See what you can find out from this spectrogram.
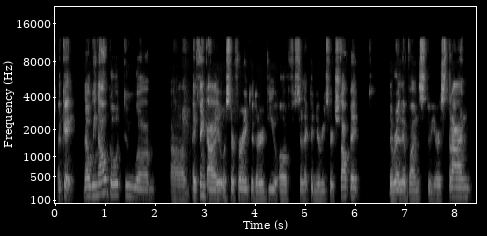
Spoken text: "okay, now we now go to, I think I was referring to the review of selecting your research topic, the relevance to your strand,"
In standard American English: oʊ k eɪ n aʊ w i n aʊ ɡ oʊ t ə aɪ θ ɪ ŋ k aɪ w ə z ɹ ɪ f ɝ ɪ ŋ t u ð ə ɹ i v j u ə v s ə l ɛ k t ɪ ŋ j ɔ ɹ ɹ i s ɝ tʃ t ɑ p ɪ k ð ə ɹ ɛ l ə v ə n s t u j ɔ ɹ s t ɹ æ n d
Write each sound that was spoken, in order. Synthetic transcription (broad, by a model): oʊ k eɪ n aʊ w i n aʊ ɡ oʊ t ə aɪ θ ɪ ŋ k aɪ w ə s ɹ ɪ f ɝ ɪ ŋ t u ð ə ɹ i v j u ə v s ə l ɛ k t ɪ ŋ j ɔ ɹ ɹ i s ɝ tʃ t ɑ p ɪ k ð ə ɹ ɛ l ə v ə n s t u j ɔ ɹ s t ɹ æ n d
